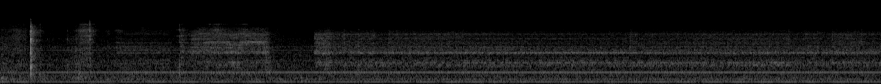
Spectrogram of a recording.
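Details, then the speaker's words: Imation SuperDisk drive: a few sharp clicks and a rough buzzing burst, then a steady thin whir, seeking far more than expected and getting stuck; owner suspects he broke it, abnormal drive mechanism noise. "Maybe I did break this thing. I don't remember it seeking this much."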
